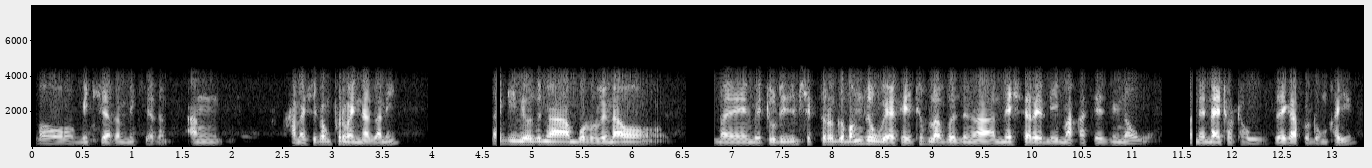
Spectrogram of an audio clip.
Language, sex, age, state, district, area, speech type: Bodo, male, 30-45, Assam, Baksa, rural, conversation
